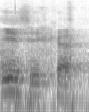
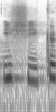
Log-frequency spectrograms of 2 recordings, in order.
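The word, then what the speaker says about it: Işık: Selatin Dasati, poi Isik Ipek Filiz e infine Kerem lo interpreta Kulilai H7 virgola H. Ok. Allora, correggo le pronunce perché mi hanno fatto morire. Sinan Burshu Eda Osman Ishik Kerem.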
